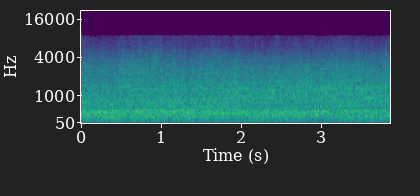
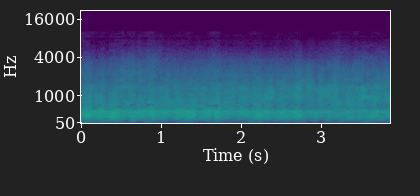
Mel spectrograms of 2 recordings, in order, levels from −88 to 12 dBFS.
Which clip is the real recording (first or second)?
first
